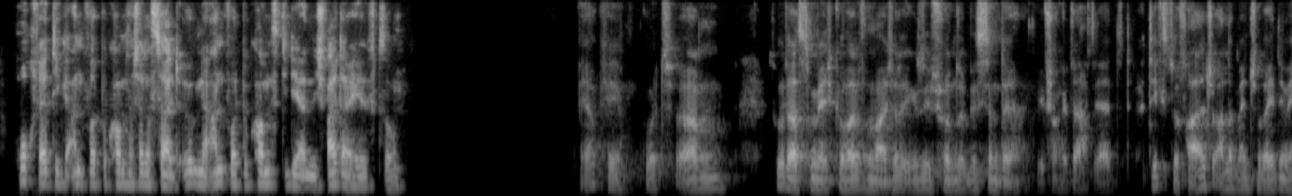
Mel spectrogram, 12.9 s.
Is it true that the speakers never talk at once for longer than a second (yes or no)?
yes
